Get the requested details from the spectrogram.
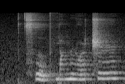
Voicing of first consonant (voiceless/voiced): voiceless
